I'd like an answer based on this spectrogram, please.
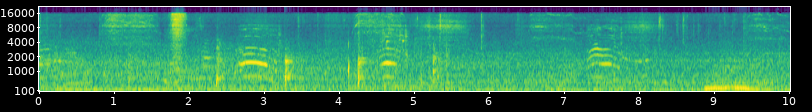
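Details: Stray street cats meowing: a few short, arched meows that rise and fall, spaced a couple of seconds apart, with a lower, drawn-out meow near the end, over a steady low hum.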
